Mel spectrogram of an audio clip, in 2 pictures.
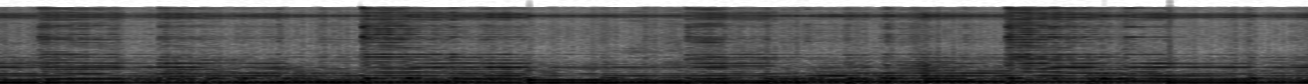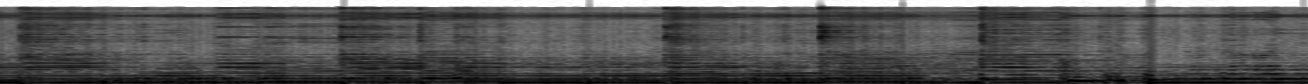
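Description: Acoustic guitar strumming chords, the instrumental introduction to a song before the vocals come in.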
